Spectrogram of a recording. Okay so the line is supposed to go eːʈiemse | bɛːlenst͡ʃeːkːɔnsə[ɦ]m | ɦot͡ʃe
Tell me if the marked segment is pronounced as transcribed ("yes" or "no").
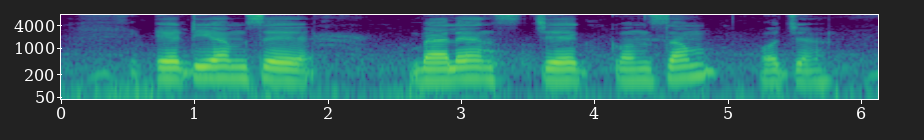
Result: no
